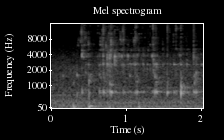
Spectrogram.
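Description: Wine pours from an already-opened bottle into a glass in a short, gurgling stream with bright ringing glugs and drips over about two seconds, with no talking.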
